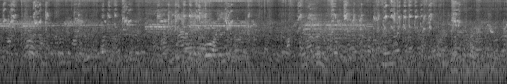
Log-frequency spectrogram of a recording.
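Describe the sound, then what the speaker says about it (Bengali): Soft pigeon cooing and fluttery bird calls from mixed breeds of pigeons for sale, including Giribaz and Madras, at a busy village market, with people chattering in the background throughout. "গিরিবাজ, ম্যাড্রাস, বিভিন্ন রকম পায়রা এখানে মিক্স আছে।"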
